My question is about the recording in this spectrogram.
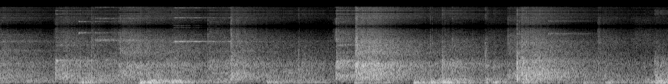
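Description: A squash rally: the rubber ball is struck by rackets and smacks off the court walls, sharp hits a second or more apart, each echoing in the enclosed court. Footsteps run on the wooden floor.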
